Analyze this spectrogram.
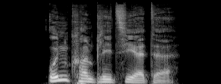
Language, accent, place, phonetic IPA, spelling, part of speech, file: German, Germany, Berlin, [ˈʊnkɔmplit͡siːɐ̯tə], unkomplizierte, adjective, De-unkomplizierte.ogg
- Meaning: inflection of unkompliziert: 1. strong/mixed nominative/accusative feminine singular 2. strong nominative/accusative plural 3. weak nominative all-gender singular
